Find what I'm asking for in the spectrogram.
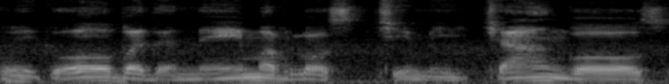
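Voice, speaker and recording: A put-on character voice from a man, very deep and low, raspy and growling, flat and monotone at a fairly slow pace, over clear background noise. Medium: read story.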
